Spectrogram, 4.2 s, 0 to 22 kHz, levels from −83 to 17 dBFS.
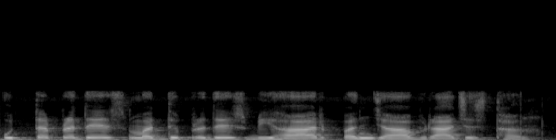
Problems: none marked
